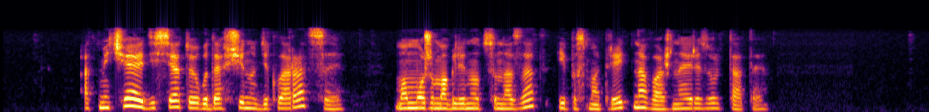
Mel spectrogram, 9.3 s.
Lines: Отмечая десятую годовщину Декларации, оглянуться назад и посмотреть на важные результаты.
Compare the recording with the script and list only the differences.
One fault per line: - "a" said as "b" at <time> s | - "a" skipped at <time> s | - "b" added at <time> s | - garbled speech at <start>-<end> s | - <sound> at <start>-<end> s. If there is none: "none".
- "мы можем" added at 3.9 s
